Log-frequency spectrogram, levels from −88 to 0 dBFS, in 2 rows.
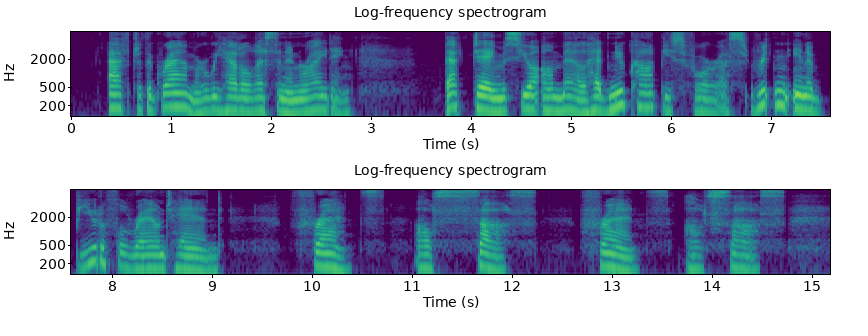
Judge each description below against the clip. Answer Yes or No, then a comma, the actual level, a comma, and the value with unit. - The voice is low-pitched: No, medium, 155 Hz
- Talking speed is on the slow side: Yes, slow, 110 wpm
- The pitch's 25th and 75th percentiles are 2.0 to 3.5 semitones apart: Yes, average, 2.8 semitones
